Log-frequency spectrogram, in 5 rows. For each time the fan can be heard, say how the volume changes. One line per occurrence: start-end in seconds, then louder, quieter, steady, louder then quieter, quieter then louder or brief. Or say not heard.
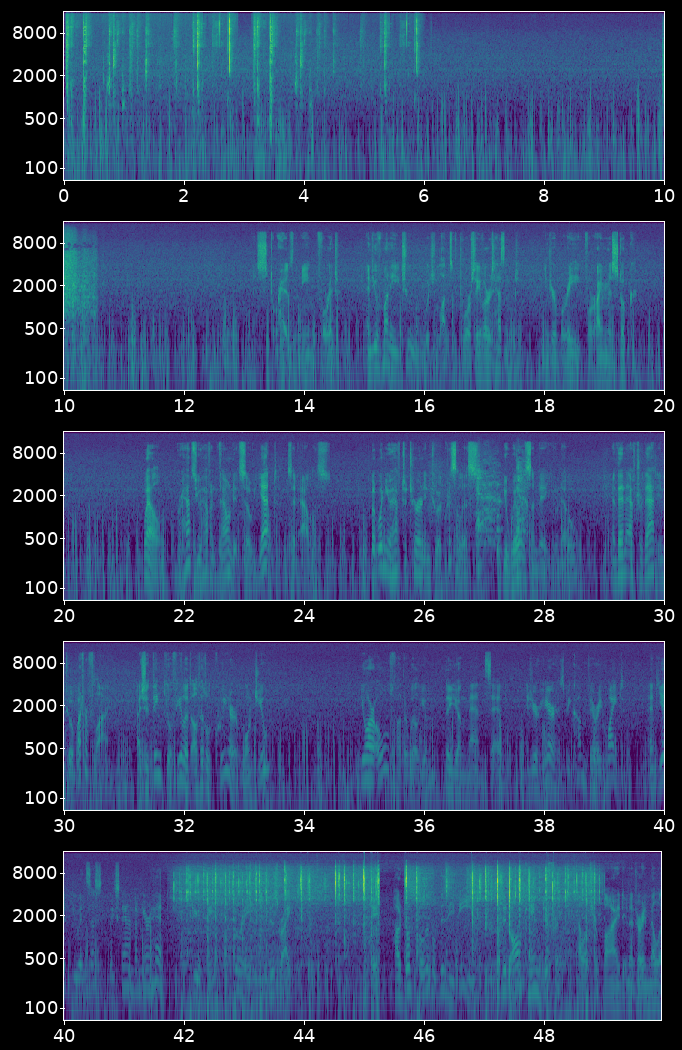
0.0-49.9 quieter.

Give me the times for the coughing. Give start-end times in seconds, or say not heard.
9.9-10.7, 26.1-27.8.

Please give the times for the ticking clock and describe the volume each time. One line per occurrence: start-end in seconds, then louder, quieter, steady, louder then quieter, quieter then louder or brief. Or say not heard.
not heard.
